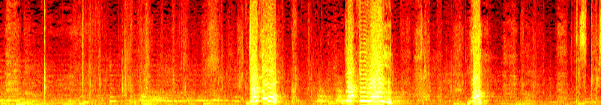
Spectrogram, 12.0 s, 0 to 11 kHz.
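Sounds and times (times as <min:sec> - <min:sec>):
background music: 0:00.0 - 0:12.0
loud cries: 0:06.9 - 0:08.0.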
